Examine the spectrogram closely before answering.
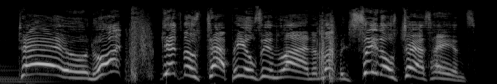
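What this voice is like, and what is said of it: Barking drill instructor voice. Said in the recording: “my impression of a drill instructor directing a musical”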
